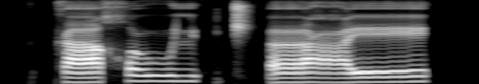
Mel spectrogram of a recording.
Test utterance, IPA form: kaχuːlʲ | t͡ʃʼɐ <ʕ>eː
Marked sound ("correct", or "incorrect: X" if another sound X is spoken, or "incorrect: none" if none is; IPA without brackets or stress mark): correct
